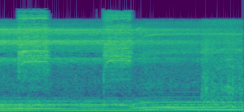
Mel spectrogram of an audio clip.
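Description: A police camera drone filming during a police operation, heard in operation video played in a Stuttgart courtroom, buzzes steadily with a loud, layered motor whine. Two brief hissing surges break in early, and the pitch steps down partway through as the rotors change speed.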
